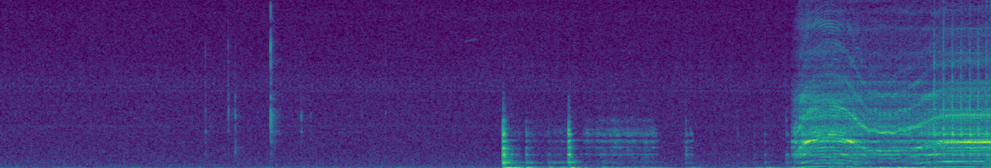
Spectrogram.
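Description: An electric hands-free can opener clunks down onto the top of a tin and clicks a few times as it is seated. About six seconds in, its motor starts at a press of the button with a whine that wavers in pitch for a moment, then settles into a steady whirr.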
